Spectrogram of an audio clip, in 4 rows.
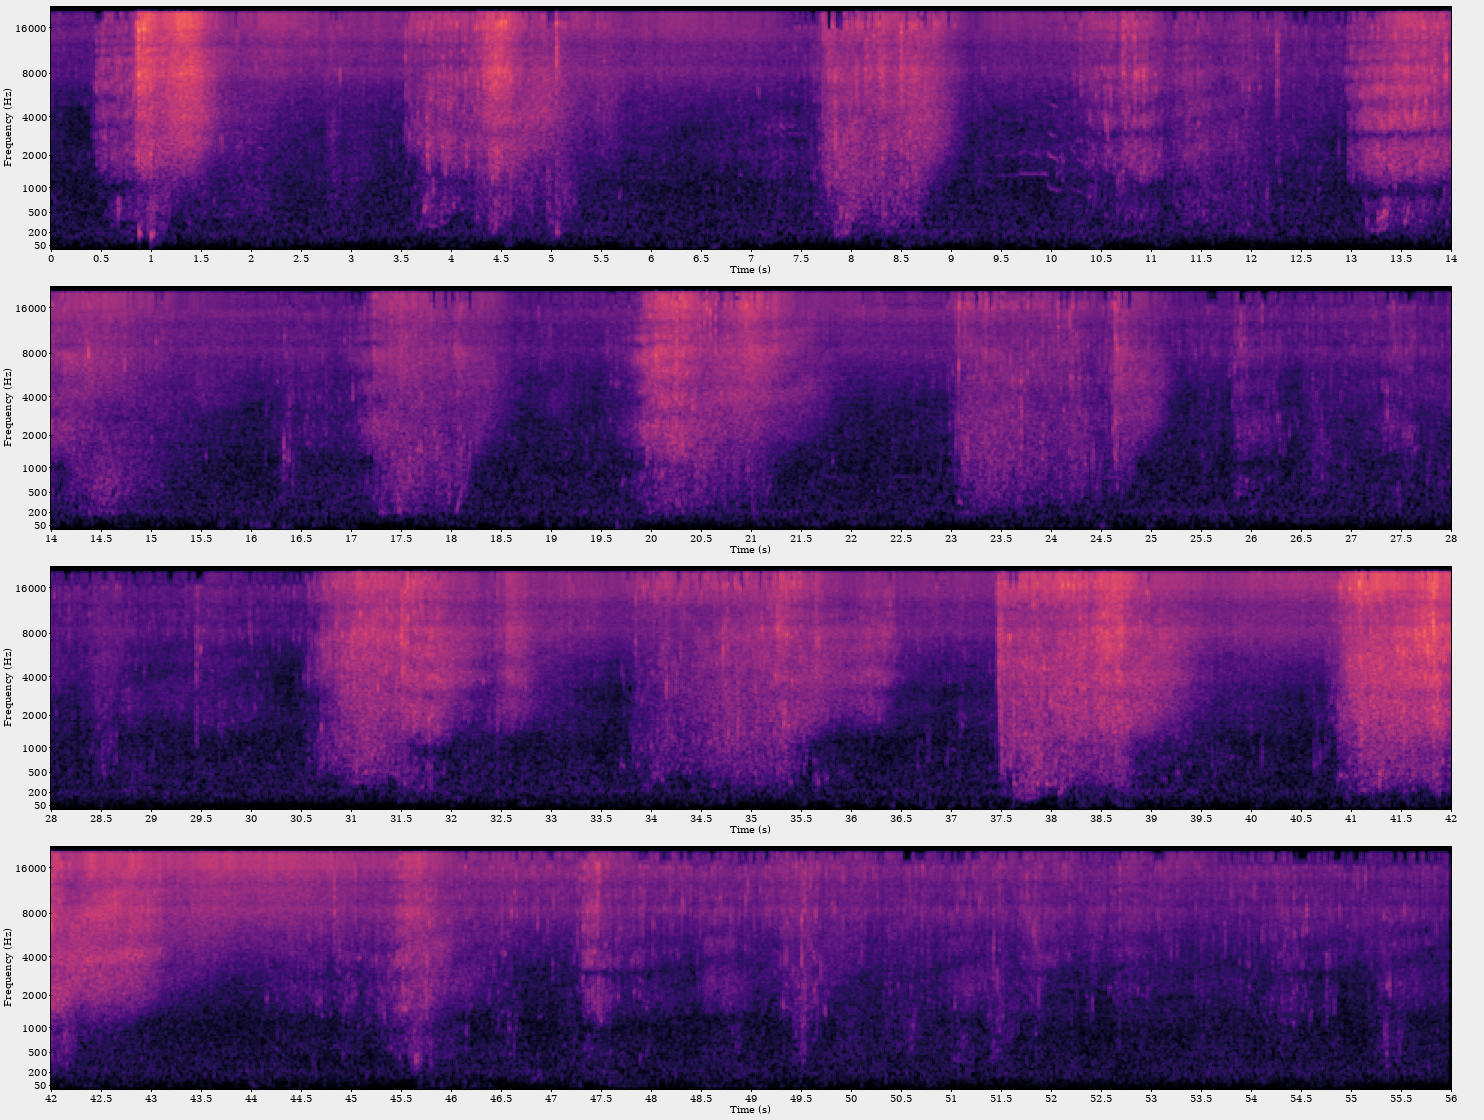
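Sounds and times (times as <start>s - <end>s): waves breaking on shore: 0.4s - 12.3s, 13.0s - 15.7s, 16.3s - 18.7s, 19.6s - 21.9s, 33.8s - 51.8s.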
